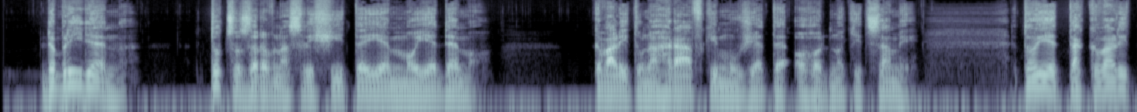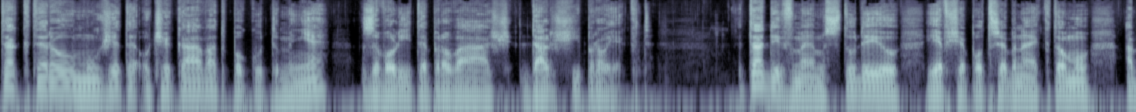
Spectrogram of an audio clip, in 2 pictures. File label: czech male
